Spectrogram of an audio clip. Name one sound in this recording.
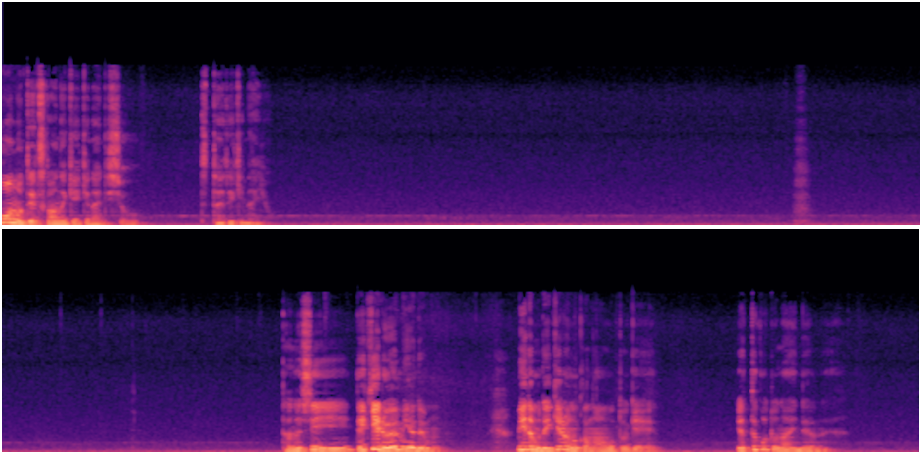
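A young woman speaks close to a microphone in short bursts, with pauses between.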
